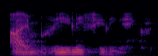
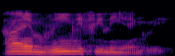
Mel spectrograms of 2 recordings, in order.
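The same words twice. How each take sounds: First: Hushed, calm whisper of the feeling; name your anger in a soft, calm whisper. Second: Calm, steady, spoken aloud, softer and lower. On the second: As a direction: state the anger plainly and calmly. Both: Shown as a demonstration. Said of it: "It's a very calm voice".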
